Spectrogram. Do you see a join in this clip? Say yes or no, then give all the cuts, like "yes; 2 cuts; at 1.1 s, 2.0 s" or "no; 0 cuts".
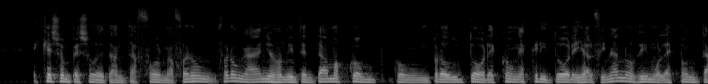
no; 0 cuts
